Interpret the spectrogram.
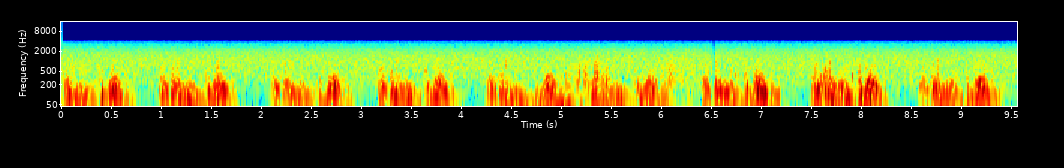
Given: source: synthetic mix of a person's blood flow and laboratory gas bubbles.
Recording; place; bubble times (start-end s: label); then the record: Doppler ultrasound of blood flow; precordium
no bubbles
From the record:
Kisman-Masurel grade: 000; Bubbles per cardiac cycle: 0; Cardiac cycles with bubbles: 0%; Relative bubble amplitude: no bubbles discernible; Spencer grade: 0 (complete lack of bubble signals)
